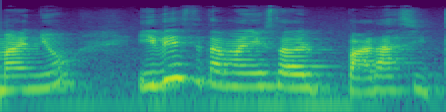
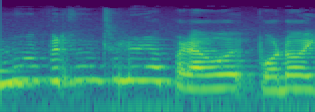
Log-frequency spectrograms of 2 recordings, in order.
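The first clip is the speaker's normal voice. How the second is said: apologetic; 6 semitones higher than usual. Retold or imitated. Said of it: "Súper apenada".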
